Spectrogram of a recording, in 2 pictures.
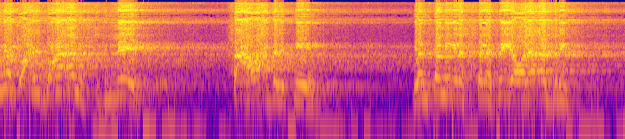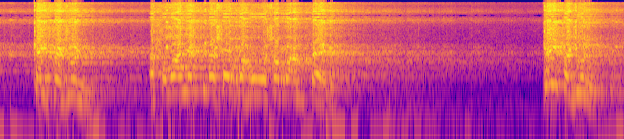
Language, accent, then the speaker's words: Arabic; Egypt; ولا أقول لك لأنك مصري وإني مصري الحق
